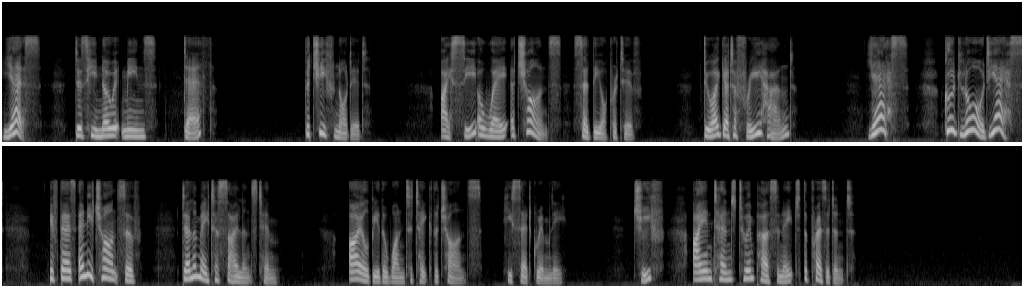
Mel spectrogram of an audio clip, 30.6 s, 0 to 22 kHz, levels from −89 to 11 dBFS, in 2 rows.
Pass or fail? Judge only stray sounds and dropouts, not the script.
pass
